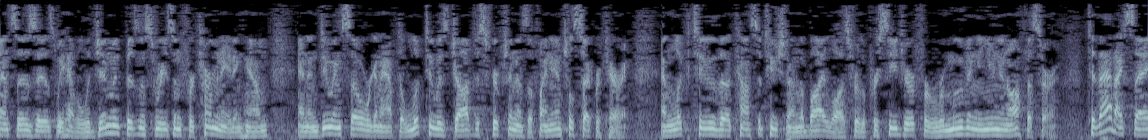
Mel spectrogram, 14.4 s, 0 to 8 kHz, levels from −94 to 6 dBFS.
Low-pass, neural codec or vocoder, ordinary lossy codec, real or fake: 7.2 kHz; none; MP3, 32 kbps; real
